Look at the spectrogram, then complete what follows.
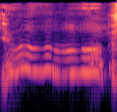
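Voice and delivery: high, long wailing cry; hammed-up high wail; imitated wail. Telling friends' laughter at him, high mock wail. Imitates himself overcome on couch.

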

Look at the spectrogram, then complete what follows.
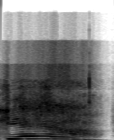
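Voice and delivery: high, drawn-out eager yes; gushing eagerness. Retold or imitated. Acts out eager girls answering.

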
